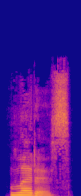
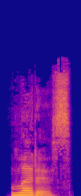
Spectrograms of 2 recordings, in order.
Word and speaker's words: lettuce: 아까 사진으로도 많이 봤으니까 레튜스인데 레튜스 리브라고 해야 되고, 그래서 레튜스 쓸 때 스펠링만 좀 조심하세요. T가 두 개예요. lettuce, lettuce, 그 다음에 요 지금 고친 부분을 제가 파란색으로 표시할게요.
